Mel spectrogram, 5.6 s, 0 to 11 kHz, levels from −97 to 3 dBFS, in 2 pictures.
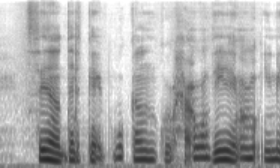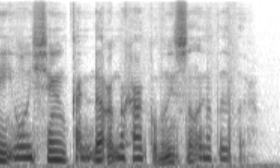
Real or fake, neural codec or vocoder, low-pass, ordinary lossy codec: fake; autoencoder, 22.05 kHz, a latent of 192 numbers a frame, VITS, trained on many speakers; none; none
